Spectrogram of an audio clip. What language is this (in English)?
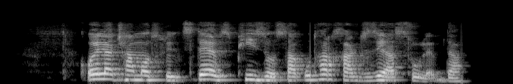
Georgian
